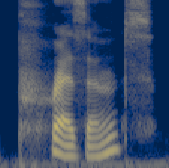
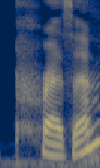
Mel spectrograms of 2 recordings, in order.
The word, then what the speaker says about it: present: the word present okay if you emphasize the first syllable present present it's a noun like a gift right but if you stress the second syllable present present it becomes a verb meaning to give something right and it's amazing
